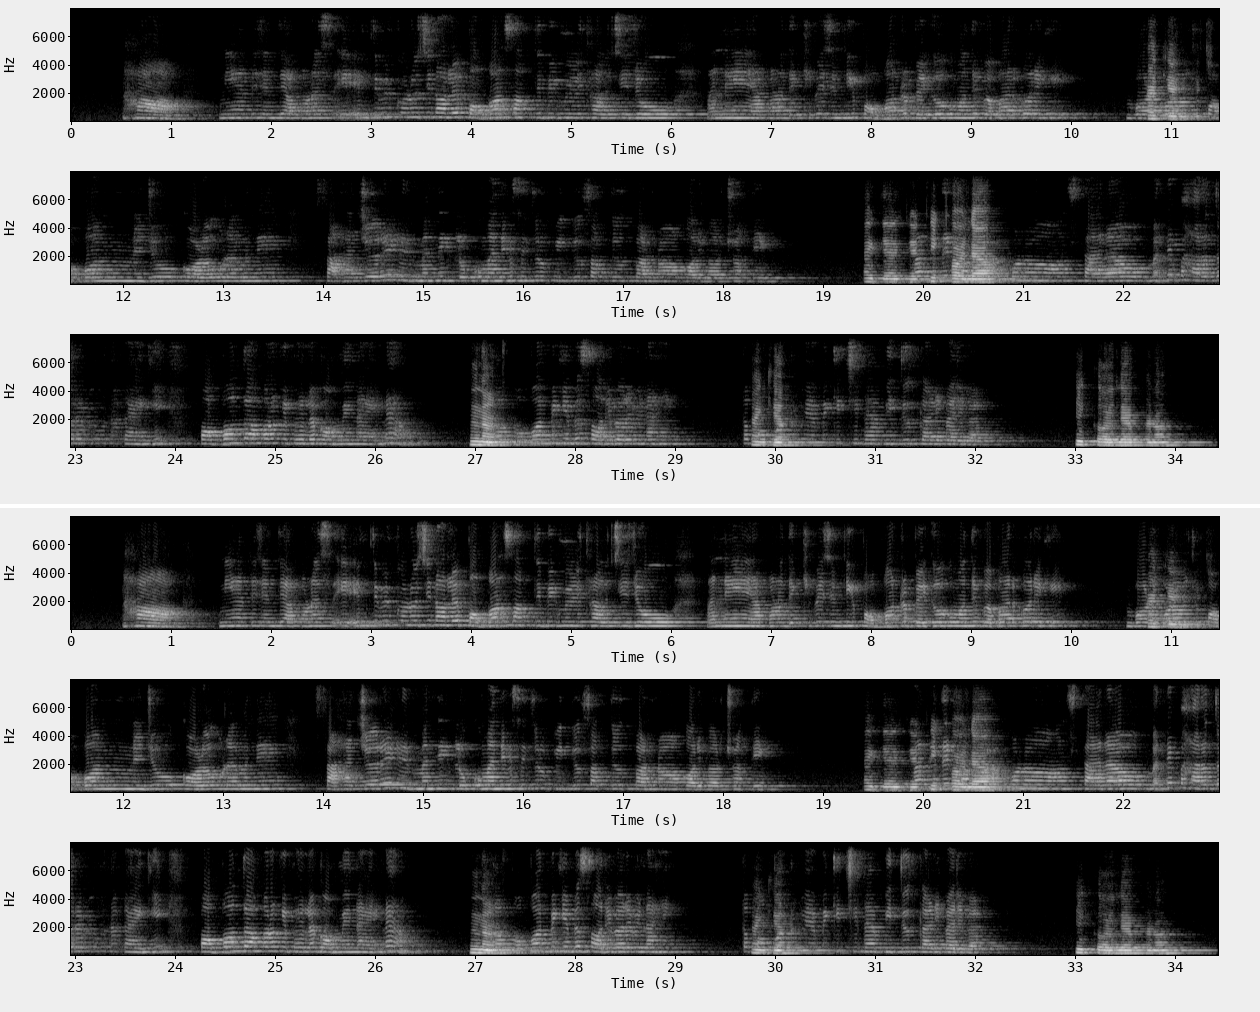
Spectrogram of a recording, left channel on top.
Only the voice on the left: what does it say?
ଆଜ୍ଞା
ଆଜ୍ଞା
ଆଜ୍ଞା ଆଜ୍ଞା
ଠିକ
କହିଲେ
ନା
ଆଜ୍ଞା
ଠିକ୍ କହିଲେ ଆପଣ।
